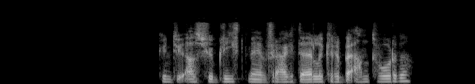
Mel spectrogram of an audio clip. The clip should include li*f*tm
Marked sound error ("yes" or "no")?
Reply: no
